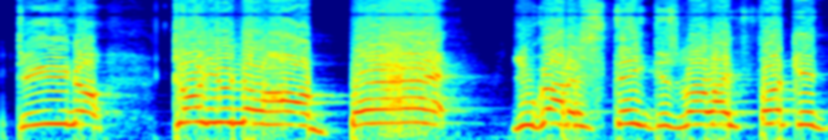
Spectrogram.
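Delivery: outraged rant. Real, not acted. Ranting about coworker's taco smell.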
